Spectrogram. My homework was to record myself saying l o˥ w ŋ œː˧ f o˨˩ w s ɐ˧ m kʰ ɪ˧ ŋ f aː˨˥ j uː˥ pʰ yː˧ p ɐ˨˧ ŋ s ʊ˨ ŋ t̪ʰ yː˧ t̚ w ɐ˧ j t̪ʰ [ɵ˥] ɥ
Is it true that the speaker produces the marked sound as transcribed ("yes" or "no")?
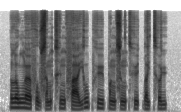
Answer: yes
